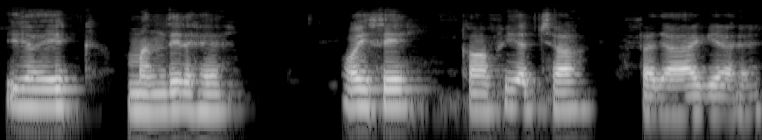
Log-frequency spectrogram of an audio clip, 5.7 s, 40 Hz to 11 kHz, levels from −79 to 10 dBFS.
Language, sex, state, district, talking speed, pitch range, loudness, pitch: Hindi, male, Jharkhand, Jamtara, 115 wpm, 130-155 Hz, -16 LUFS, 140 Hz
